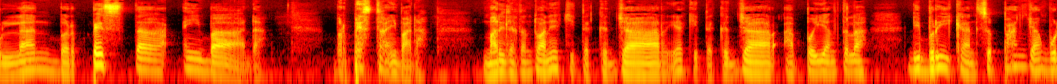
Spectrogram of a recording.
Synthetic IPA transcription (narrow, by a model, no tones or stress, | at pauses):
lanbərpɛst̪aiba̰da̰h | bərpɛst̪aʔiba̰da̰hmãɾilaht̪ənt̪uanjakit̪akəd͡ʒarja̰kit̪akəd͡ʒarapəjaŋt̪əlah | dibəɾikansəpaɲd͡ʒaŋbu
